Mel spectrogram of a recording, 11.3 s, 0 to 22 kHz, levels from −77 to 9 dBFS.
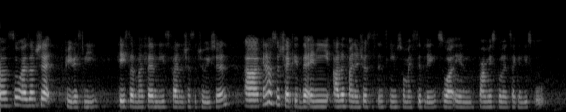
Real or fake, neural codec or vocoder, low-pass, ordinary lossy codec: fake; codec, 16 kHz in and 24 kHz out, 1 kbps, XY-Tokenizer; 7.2 kHz; AAC, 48 kbps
